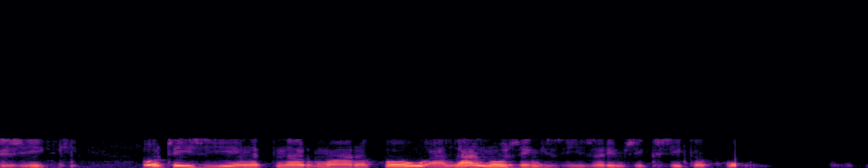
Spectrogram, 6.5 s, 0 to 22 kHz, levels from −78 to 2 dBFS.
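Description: Throughout the clip the speech carries the signature of the iLBC codec. Nothing above 4 kHz survives, and the voice has a plainly audible rough, slightly synthetic edge from the coarse modelling of its excitation. The character fits iLBC running at about 15.2 kbps with 20 ms frames, each coded on its own without drawing on the previous one, so the damage is steady rather than building up over time.

From 0.34 to 0.45 s a gap of about 100 ms is filled with a held, faintly buzzy vowel-like tone. This is the sound of lost iLBC frames: the decoder repeats the last pitch cycle, mixes in noise and lets it fade. The length points to roughly five consecutive 20 ms frames going missing. Normal speech resumes almost immediately afterwards because the following frame decodes independently.

A second, shorter loss occurs at 2.99 to 3.03 s and lasts about 40 ms, consistent with two missing frames. The same concealment fills it with a brief breathy hold, and the voice is right again just after it.

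From 5.51 s to the end at 6.52 s the level drops by about 26 dB and the voice nearly disappears, leaving only a faint residue. The likely cause is one channel inverted: with one stereo channel in reversed polarity, the centred content cancels when the channels are summed to mono. Only the small difference between the two channels is left to hear.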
